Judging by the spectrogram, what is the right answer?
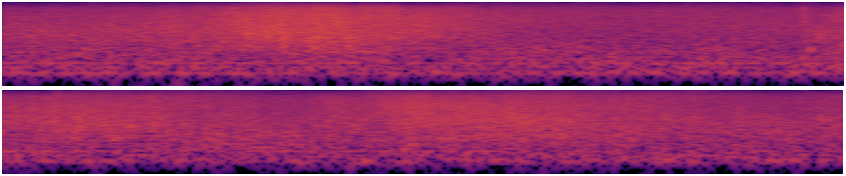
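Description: Small waves of San Francisco Bay washing onto the shore, the wash swelling three times, over a steady low rumble.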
